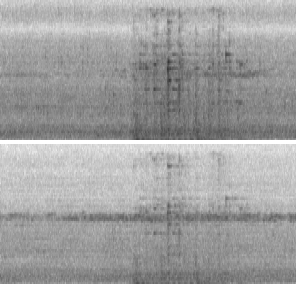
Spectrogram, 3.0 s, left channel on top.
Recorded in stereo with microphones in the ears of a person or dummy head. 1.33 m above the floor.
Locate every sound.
0.0 s running water: 60° left (ahead or behind), 3 m
1.3 s a rattle: 40° left (ahead or behind), 0.9 m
